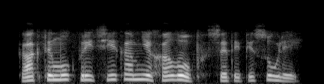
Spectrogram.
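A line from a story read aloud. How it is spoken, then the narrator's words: Calm question. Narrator (Russian): спокойно спросил Федоров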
